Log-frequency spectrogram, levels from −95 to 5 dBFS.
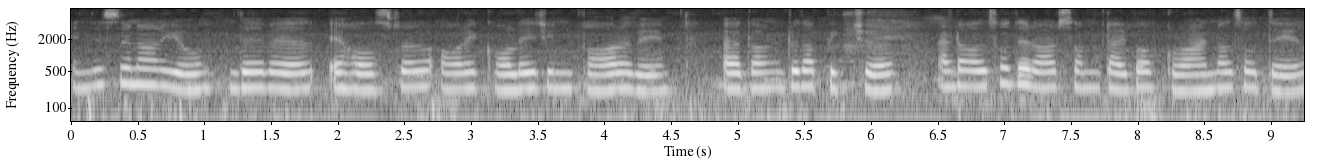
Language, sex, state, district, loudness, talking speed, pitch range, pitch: English, female, Chandigarh, Chandigarh, -15 LUFS, 170 wpm, 230-250 Hz, 240 Hz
